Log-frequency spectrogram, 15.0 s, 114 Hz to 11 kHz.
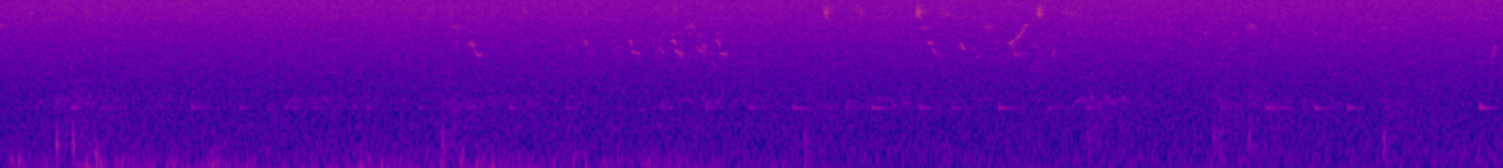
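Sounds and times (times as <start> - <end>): low steady hiss: 0.0 - 15.0
faint bird chirps: 4.4 - 13.9, 14.7 - 15.0.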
